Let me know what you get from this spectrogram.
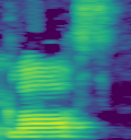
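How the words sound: It is said in a Southern English accent. "South, we say it glass"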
